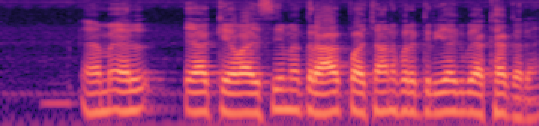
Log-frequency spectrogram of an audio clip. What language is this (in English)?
Hindi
